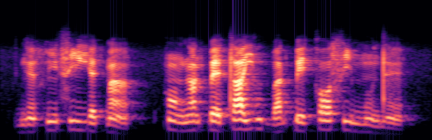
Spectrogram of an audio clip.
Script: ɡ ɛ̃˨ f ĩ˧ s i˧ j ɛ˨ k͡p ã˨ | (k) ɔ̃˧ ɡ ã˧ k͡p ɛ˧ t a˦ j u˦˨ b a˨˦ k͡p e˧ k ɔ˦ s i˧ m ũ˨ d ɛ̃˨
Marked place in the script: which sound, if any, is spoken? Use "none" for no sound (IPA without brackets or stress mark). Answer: k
